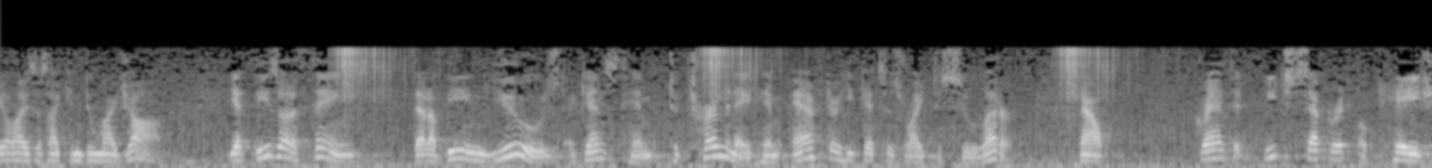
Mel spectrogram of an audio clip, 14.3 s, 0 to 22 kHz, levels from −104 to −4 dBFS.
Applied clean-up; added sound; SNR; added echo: none; Crackle; 8 dB; none.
